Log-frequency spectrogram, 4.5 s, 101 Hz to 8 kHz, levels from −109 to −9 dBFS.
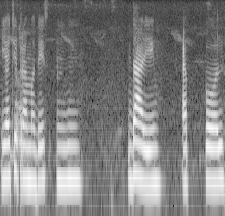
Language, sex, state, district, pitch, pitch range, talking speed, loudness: Marathi, female, Maharashtra, Sindhudurg, 205 Hz, 200-215 Hz, 80 wpm, -18 LUFS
